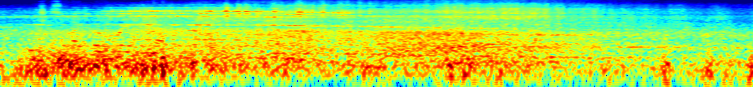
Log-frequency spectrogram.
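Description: An airliner lands at Heathrow airport in high winds during a storm, its engine roar loud and sustained, swelling and then easing slightly, with wind noise mixed in.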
